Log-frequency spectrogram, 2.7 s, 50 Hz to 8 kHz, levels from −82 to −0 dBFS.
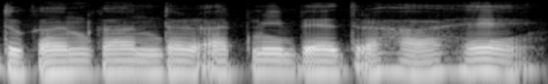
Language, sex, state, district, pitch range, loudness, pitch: Hindi, male, Arunachal Pradesh, Lower Dibang Valley, 100-105 Hz, -16 LUFS, 100 Hz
